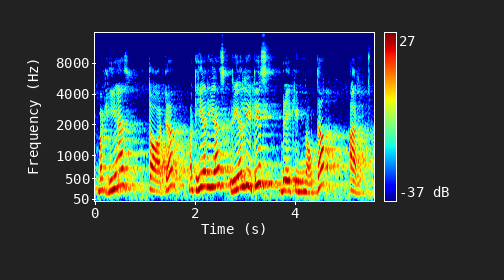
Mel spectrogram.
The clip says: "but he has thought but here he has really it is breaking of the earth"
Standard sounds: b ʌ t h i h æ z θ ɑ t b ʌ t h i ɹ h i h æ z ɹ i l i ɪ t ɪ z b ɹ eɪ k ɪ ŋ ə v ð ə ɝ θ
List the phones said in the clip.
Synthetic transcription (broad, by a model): b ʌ t h i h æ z t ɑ t b ʌ t h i ɹ h i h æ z ɹ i l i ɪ t ɪ z b ɹ eɪ k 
